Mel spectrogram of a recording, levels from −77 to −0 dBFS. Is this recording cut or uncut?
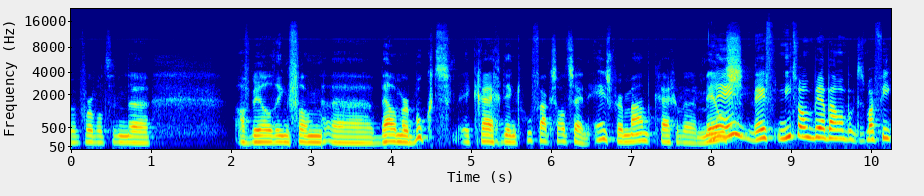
cut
